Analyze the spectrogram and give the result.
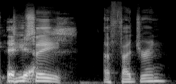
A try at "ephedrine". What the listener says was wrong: Ephedrine. So you're putting more enunciation on the F.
